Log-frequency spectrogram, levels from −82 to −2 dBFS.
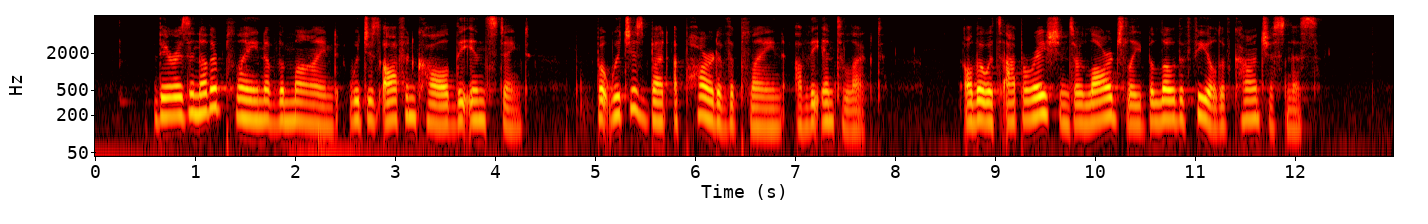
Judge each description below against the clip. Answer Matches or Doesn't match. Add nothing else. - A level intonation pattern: Doesn't match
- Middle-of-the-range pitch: Matches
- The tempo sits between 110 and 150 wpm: Doesn't match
